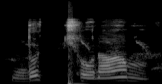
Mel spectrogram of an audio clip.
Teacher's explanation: दोनों स्थानों पर ह्रस्व उकार हैं, छोटे ऊ की मात्राएं हैं, तो जल्दी ही बोली जाएंगी, लंबा नहीं खींचेंगे। दुच्छुनाम, बीच में चकार है फिर छकार है, चकार आधा छकार पूरा, तो पूरा शब्द क्या बना, दुच्छुनाम, दुच्छुनाम।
